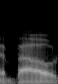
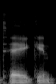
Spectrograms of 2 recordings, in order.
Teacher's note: the unstressed ones, they get reduced, they become quick, quiet, and often turn into that very common lazy sound called a schwa. The all sound.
